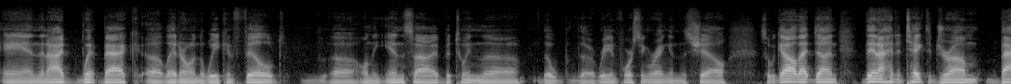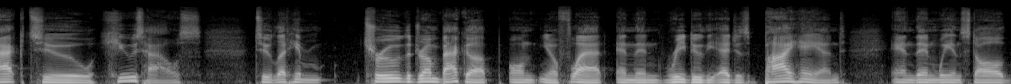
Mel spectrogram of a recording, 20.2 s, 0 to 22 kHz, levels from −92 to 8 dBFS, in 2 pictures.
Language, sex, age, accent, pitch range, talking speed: English, male, 30-49, American, 100-120 Hz, 195 wpm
